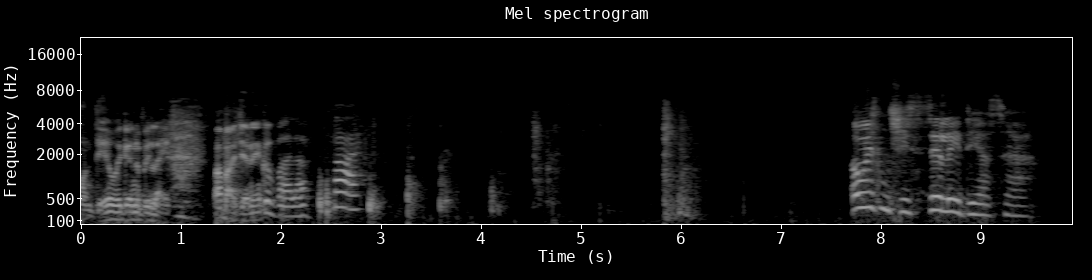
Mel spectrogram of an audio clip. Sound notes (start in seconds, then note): 5.8 door clicks shut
